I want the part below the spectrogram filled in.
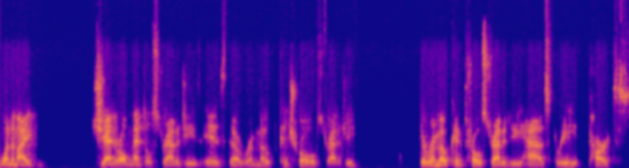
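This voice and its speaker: At a fairly slow pace, a man speaks in a fairly low pitch with ordinary pitch variation. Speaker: mental performance coach for cheer staff. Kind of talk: staff training talk. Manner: animated.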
